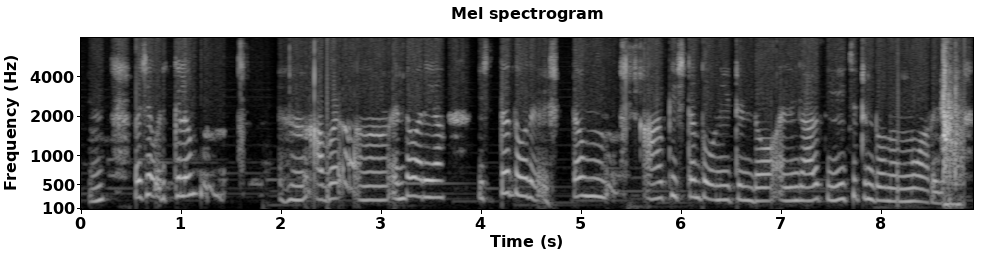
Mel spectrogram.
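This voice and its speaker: A woman's voice: a little high, a little mellow. A woman, earnestly telling the story of her own marriage and often repeating herself. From Kerala. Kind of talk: emotional personal storytelling. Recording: dull lo-fi audio with faint music.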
